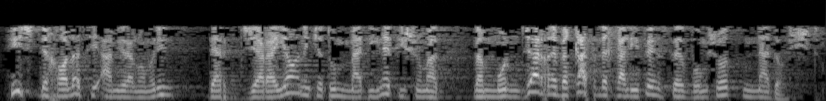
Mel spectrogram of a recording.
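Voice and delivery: ordinary delivery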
